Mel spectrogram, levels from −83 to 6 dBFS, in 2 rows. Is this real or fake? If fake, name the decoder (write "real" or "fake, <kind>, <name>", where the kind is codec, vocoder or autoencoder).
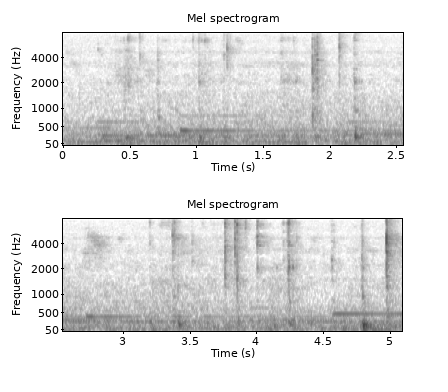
real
